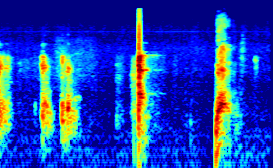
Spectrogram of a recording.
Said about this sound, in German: Lauf in die Küche und hol einen Kochtopf und schlag mal mit einem Löffel drauf. Das wäre ja jetzt super.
